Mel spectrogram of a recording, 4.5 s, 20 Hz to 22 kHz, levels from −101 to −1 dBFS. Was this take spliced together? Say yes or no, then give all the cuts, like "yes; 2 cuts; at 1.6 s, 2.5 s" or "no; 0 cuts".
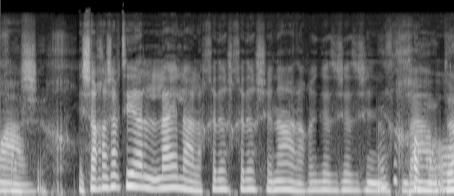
yes; 2 cuts; at 2.3 s, 3.4 s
